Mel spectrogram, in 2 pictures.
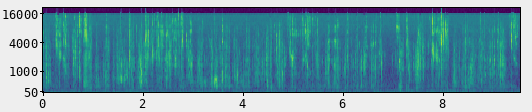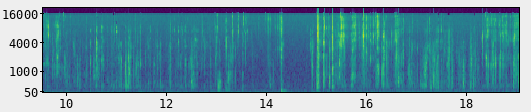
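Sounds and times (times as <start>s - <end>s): chewing jelly sweet: 0.0s - 19.0s.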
